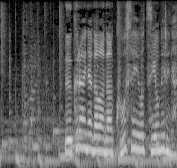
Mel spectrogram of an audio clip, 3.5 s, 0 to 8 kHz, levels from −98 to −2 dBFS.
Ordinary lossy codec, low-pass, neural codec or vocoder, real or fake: none; none; none; real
